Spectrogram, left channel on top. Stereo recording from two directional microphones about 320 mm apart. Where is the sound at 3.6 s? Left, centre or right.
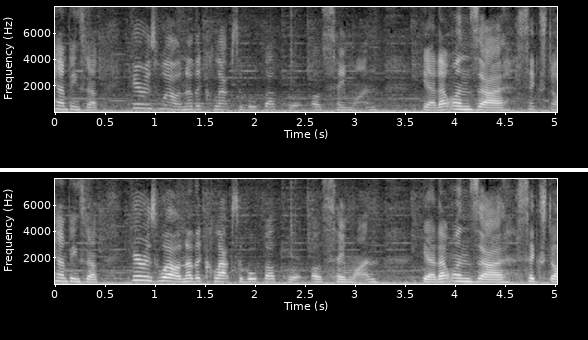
Centre.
